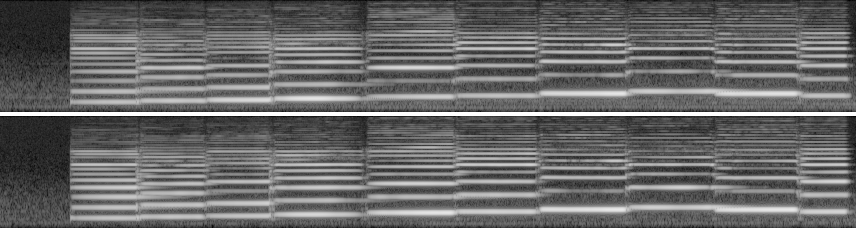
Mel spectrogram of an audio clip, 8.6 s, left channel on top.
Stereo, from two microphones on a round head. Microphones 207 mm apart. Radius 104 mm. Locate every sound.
0.7 s a violin: 5° left (ahead or behind), 1.6 m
